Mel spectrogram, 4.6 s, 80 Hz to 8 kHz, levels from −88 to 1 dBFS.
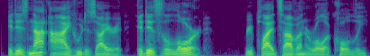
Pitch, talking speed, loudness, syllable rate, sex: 95 Hz, 180 wpm, -19 LUFS, 5.7 syllables/s, male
